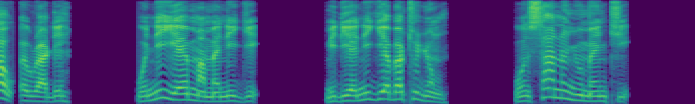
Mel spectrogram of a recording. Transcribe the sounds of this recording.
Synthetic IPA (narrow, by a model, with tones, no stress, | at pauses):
a˦˨wæ˨wu˨ɾa˨dɪ˦ | wʊ̃˨nɪ̃˦jɛ˦m̩˦mã˨mæ̃˨nɪ̃˦d͡ʑɪ˦ | mɪ̃˨di˨æ˨nɪ̃˦d͡ʑi˦ɛ˦bɛ˦tʰʊ˦ɲᶣʊ̃˨m | wʊ̃˨n̩˨sa˦nʊ̃˦ɲũ˨mæ̃˨n̩˦tʰi˦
